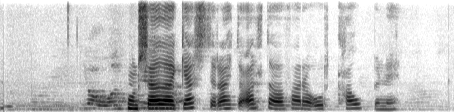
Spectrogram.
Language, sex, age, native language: Icelandic, male, 11, Icelandic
